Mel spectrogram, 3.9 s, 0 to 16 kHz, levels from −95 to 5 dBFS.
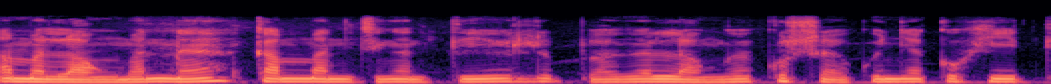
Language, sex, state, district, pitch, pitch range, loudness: Wancho, male, Arunachal Pradesh, Longding, 120 Hz, 110-125 Hz, -19 LUFS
